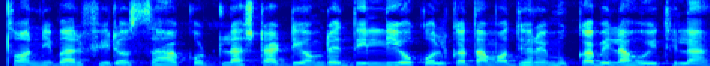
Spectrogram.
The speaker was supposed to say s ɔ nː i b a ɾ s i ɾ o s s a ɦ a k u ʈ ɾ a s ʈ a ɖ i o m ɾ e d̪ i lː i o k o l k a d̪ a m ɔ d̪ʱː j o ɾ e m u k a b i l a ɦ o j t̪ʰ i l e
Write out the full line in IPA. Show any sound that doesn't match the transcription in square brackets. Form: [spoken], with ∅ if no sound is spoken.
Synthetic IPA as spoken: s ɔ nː i b a ɾ [f] i ɾ o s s a ɦ a k [o] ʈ [l] a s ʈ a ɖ i o m ɾ e d̪ i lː i o k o l k a [t̪] a m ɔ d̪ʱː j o ɾ e m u k a b i l a ɦ o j t̪ʰ i l [a]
